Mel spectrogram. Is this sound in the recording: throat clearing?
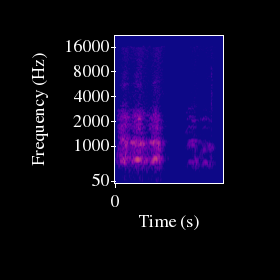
no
